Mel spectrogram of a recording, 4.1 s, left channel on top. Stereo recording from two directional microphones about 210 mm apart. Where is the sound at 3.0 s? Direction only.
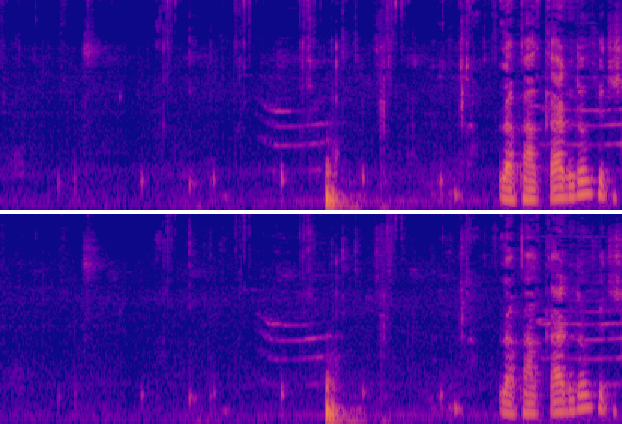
40° left (ahead or behind).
